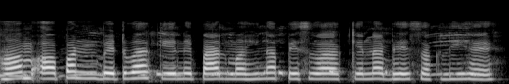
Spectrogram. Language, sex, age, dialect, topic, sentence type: Magahi, female, 25-30, Southern, banking, question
